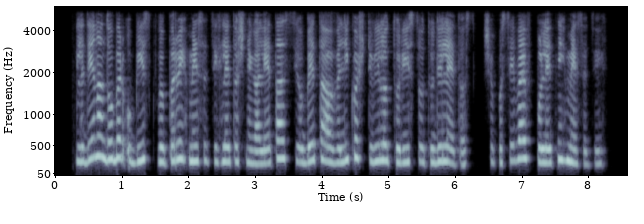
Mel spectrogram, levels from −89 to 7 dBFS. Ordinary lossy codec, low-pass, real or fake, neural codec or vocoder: none; 5.4 kHz; real; none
